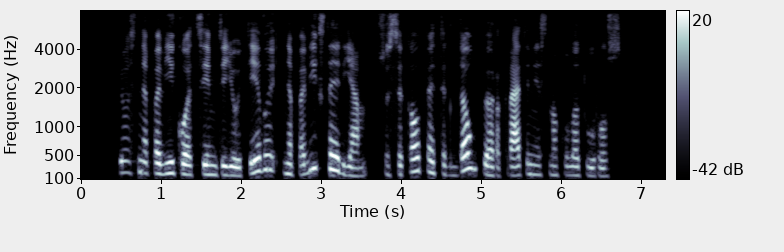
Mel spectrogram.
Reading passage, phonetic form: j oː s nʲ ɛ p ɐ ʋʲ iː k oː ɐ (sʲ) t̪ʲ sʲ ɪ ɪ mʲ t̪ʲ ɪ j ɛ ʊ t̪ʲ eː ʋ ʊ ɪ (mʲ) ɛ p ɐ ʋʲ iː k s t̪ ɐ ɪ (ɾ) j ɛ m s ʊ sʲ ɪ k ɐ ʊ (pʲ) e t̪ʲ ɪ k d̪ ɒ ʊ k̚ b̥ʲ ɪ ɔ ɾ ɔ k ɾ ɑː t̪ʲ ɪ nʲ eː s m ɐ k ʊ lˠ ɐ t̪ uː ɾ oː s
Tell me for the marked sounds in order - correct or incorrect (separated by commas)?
incorrect, incorrect, correct, correct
